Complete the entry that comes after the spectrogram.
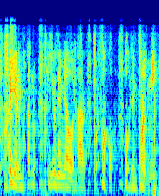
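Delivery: mock whining. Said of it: "No ande lloriqueando".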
